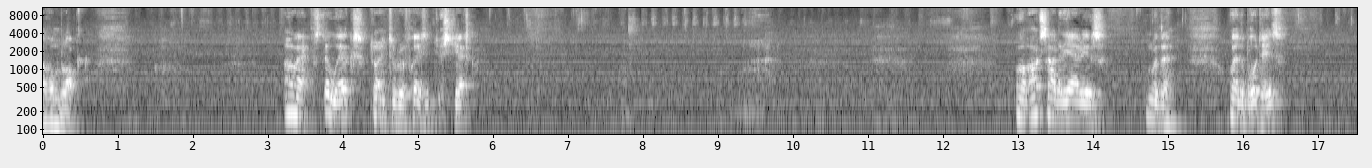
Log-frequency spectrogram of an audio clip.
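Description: An electric shaver buzzes steadily.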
